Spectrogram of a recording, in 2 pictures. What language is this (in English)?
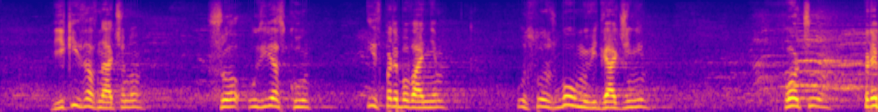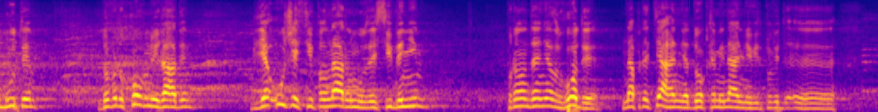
Ukrainian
